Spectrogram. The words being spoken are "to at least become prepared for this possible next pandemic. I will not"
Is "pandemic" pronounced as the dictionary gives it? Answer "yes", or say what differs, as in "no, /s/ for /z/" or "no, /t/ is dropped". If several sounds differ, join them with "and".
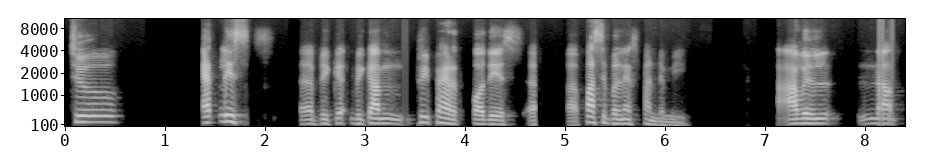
no, /k/ is dropped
